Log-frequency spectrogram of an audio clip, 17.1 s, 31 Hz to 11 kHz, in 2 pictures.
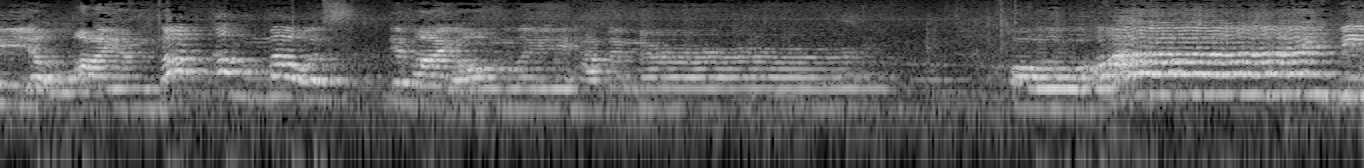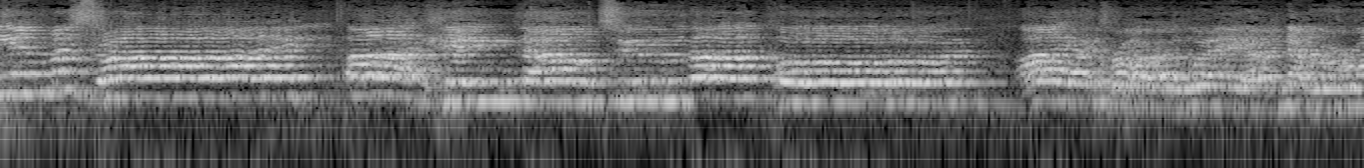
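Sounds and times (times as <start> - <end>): voices singing in harmony: 4.0 - 17.0.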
